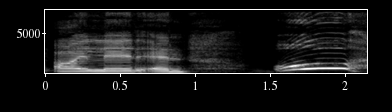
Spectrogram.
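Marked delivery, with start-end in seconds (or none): 1.5-2.1 very high, loud drawn-out "oh"; high squealed oh of admiration; gushing oh. Real, not acted. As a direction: swoon out loud on a high held note. Gushing over the makeup look.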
